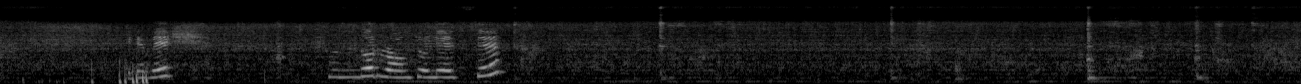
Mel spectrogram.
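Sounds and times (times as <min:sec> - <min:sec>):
vegetables sizzling in sauce: 0:00.0 - 0:13.0
metal spatula scraping pan: 0:05.1 - 0:05.5, 0:06.5 - 0:07.5, 0:08.8 - 0:13.0.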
